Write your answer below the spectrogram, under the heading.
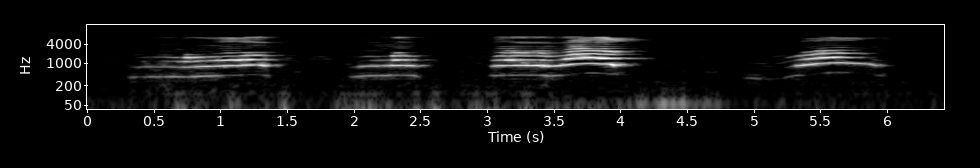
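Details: Domestic cat left alone at home, giving four drawn-out harmonic meows, the third longest and wavering, spaced about a second apart in a quiet indoor room.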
